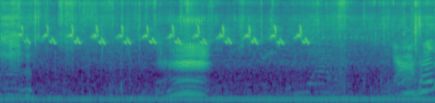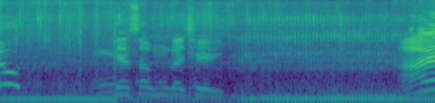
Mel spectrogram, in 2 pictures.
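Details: Goat kids bleating: short, rising-and-falling harmonic bleats spaced a few seconds apart, with a quick run of high bird chirps early on and a steady low hum underneath.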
